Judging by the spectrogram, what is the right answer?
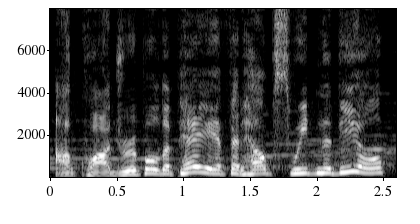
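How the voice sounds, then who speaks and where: A man's voice: high voice, sing-song, fairly quick, faint music behind. An actor playing a self-assured, somewhat impatient author in a video game, pushing to get what he wants. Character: pushy male author chasing a story.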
